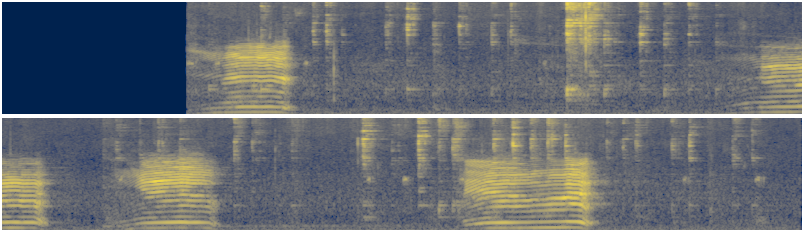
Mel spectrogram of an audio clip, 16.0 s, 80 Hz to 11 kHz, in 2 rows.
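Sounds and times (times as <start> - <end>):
cow mooing: 1.9 - 3.1, 7.3 - 10.4, 11.6 - 14.3
faint clinks: 1.9 - 7.7, 9.0 - 16.0.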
